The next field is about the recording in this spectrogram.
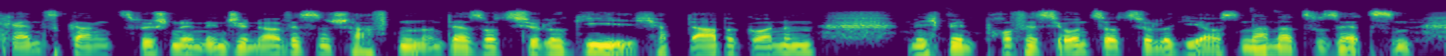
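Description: The delivery has monotone, flat intonation in a dry, close sound with no echo. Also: man. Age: 50s. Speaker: quality management expert. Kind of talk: interview. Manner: halting.

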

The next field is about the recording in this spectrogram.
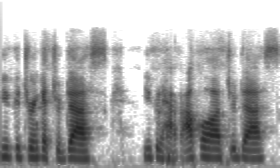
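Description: Against a quiet background, a woman talks in a plain, everyday voice, fairly low in pitch, with ordinary pitch variation. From US East Coast, military family, moved often. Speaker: writer and recovery podcaster. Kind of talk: casual interview.

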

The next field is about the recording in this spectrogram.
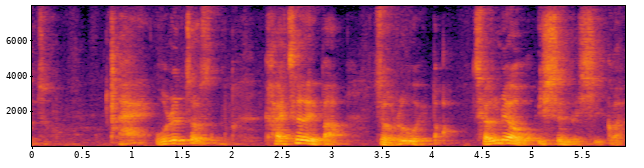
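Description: With noticeable background noise and audible room echo, a man speaks at a fairly slow pace in a fairly high pitch, his intonation lively and his tone animated. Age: 70s. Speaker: church minister. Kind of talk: testimony.

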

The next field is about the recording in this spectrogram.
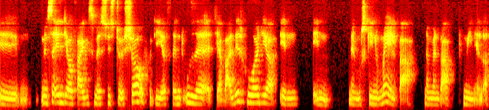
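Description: In a plain, everyday voice, a woman speaks at a moderate pace with a fairly low pitch, ordinary pitch variation and very even loudness. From western Jutland, Denmark (Hvide Sande). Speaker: athlete (sprinter, hurdler). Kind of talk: interview.

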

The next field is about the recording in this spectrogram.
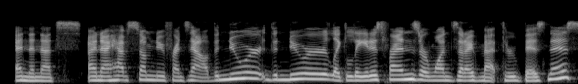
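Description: A woman with an American accent and a plain, everyday voice speaks at medium pitch. She goes at a fairly quick pace with hardly any pauses and ordinary pitch variation. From Iowa. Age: 30s. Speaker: podcaster and business coach. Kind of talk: interview.

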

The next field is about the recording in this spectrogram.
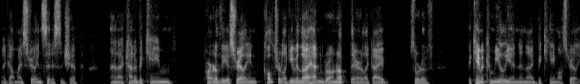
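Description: On a very clean recording with a silent background, a man with an American accent talks at a very fast pace, medium pitch, and ordinary pitch variation. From US, Washington DC area. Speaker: marketing author and trend expert. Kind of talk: interview conversation.

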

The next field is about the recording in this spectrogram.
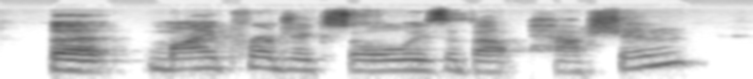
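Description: A woman with an American accent has a dark, mellow tone and a medium pitch with ordinary pitch variation. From France. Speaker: filmmaker and editor. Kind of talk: casual interview chat. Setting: remote call from London.

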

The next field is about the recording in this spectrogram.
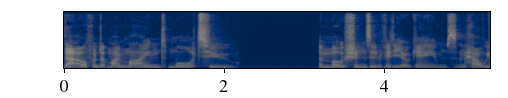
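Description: This man has a Yorkshire accent and a medium pitch. His intonation stays fairly even. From northern England, Harrogate, Yorkshire. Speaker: video game level designer and author. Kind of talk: interview.

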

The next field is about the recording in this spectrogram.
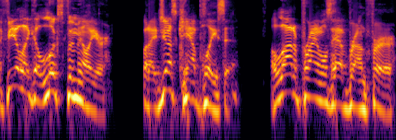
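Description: A raspy, put-on character voice at a moderate pace, with very wide pitch swings and very even loudness. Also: man, fairly high pitch for a man. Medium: audio drama. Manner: thoughtful, musing, helpful.

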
